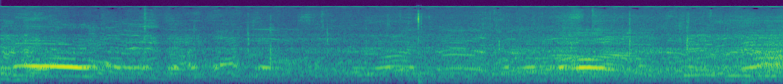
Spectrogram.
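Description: A goalkeeper kicks a ball with a dull thud.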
